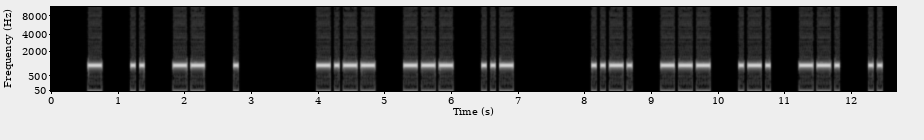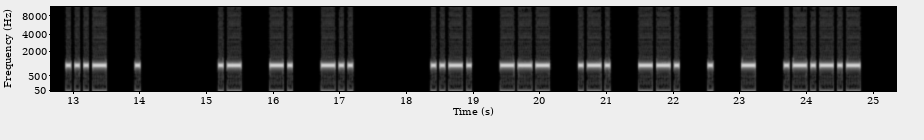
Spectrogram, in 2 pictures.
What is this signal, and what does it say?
Morse code, heard as a keyed tone, about 18 wpm, spaced as for 12 wpm, 1000 Hz. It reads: TIME YOU FORGIVE AND FORGET.
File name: qotdfiles / 12wpm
